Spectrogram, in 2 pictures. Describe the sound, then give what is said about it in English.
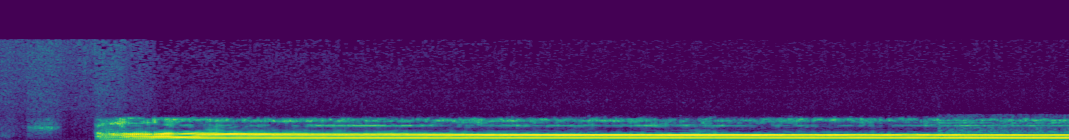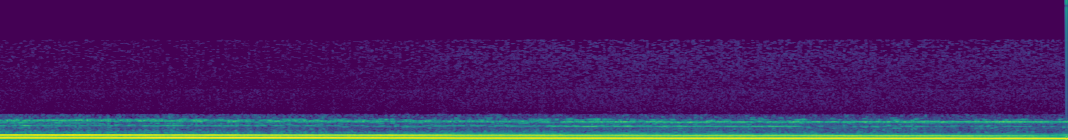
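A single long vocal tone chanting the Aramaic prayer word "Aun", held at one steady pitch with rich harmonics. It starts abruptly after a brief breath and stays loud and unwavering to the end, with no other sounds. “the first word from an Aramaic prayer sounds like this, Aun. And I'm just going to make one simple sound.”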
